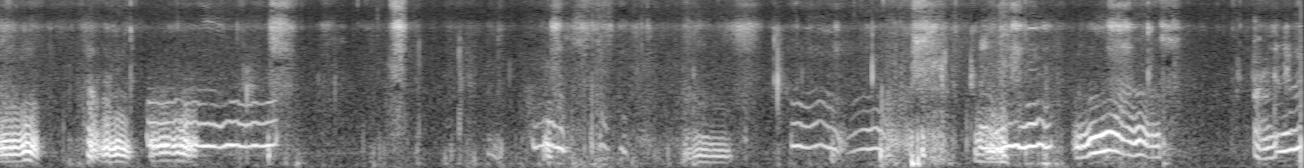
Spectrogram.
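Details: Play-wrestling Chihuahuas give a run of wavering, warbling whines and grumbles, rising and falling in pitch, in uneven bursts roughly every second, with scuffling and rustling between them indoors.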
